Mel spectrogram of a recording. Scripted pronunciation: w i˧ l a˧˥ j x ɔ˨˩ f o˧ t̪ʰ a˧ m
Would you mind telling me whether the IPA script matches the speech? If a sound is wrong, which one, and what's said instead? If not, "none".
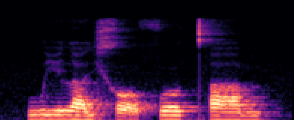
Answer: none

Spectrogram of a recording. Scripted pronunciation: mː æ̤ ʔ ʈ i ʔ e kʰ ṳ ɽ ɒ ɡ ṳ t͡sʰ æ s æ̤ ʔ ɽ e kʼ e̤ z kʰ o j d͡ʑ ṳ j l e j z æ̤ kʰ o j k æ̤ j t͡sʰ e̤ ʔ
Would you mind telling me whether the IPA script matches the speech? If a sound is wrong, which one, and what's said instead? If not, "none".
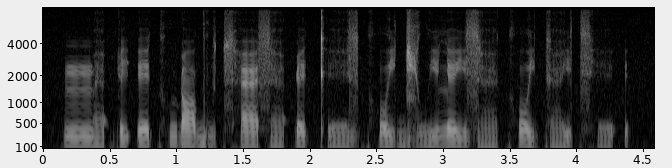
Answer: none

